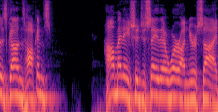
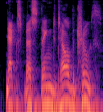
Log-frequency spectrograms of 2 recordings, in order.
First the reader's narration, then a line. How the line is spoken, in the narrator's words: muttered Captain Smollett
